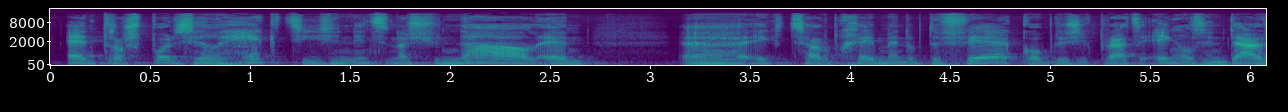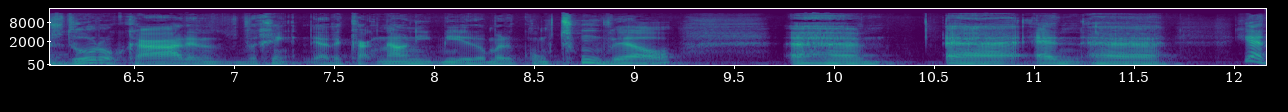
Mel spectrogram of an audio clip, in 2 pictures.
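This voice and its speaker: A woman's voice: deep voice, fairly quick, breathy edge. A woman in her sixties from Groningen with a Groningen accent, chatting as an interview guest and telling stories with fillers and laughter. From Groningen, Netherlands. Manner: chatty, animated, laughs often, many fillers and restarts. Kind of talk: relaxed personal storytelling.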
